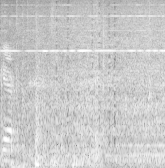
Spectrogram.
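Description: Robot vacuum running on a hardwood floor: a steady whirring hum with a constant high-pitched whine.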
